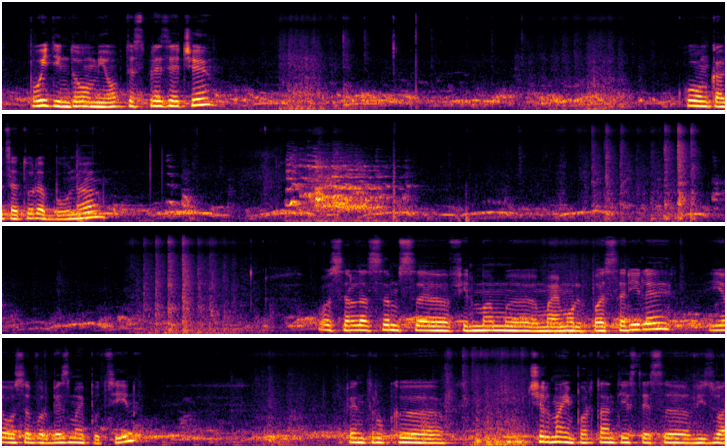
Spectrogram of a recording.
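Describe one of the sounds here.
Pigeons coo in deep, rolling calls close by, again and again.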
